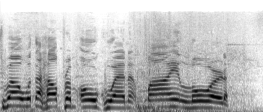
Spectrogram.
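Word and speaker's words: Owgwen: Ogwen gonna be chunked by Iman right now, doing some damage, but a knockup comes through again from Ogwen on his signature pick.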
